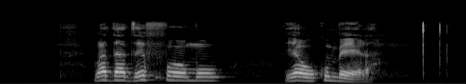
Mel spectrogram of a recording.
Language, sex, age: Venda, male, 37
